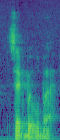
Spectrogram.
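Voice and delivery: usual speaking voice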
